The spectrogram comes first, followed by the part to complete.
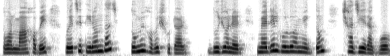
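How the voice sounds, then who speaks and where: A woman's voice: on the high side, brisk, dark tone, natural voice. A woman voicing a delighted, proud elder who praises cheerfully.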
